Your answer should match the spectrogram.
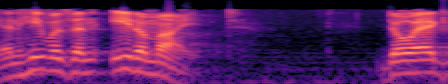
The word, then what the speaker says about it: Doeg: Doeg, and you could very well pronounce it dog, because he turned out to be a real dog.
